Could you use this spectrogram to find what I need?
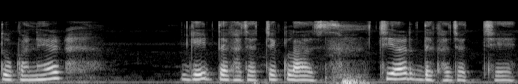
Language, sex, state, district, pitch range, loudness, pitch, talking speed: Bengali, female, Assam, Hailakandi, 185-225 Hz, -16 LUFS, 205 Hz, 95 wpm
